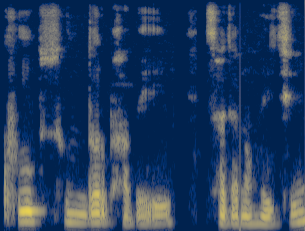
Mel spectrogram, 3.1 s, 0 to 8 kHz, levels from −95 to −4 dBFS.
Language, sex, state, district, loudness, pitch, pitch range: Bengali, male, West Bengal, Jhargram, -28 LUFS, 115 Hz, 100-120 Hz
